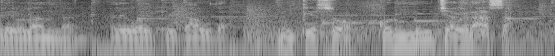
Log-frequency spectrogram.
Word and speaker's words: Gouda: El queso Edam, que es así se pronuncia en holandés, y el queso Gouda. Según esa es mi pronunciación holandesa, ¿no?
